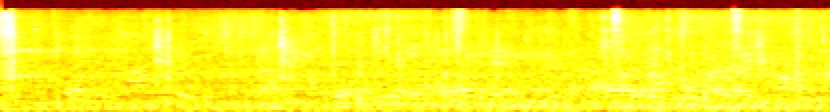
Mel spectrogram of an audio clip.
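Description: Background chatter of several voices with scattered sharp clicks, typical of inline skates being set down and clacking on the track surface as the skaters shuffle about.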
